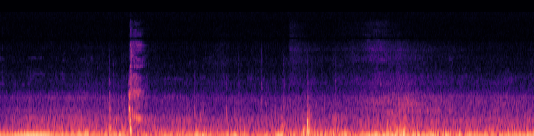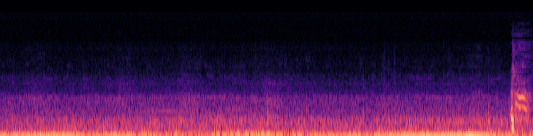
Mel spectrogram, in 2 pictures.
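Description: Steady low rumble of a car driving along a street, heard from inside the cabin: engine and tyre noise with no change in pace.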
